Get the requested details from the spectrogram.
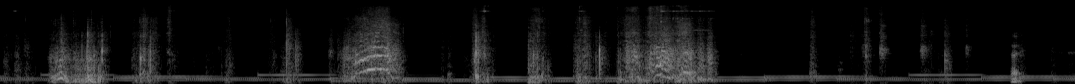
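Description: A zipper on a mattress bag is pulled in a series of short and longer rasping strokes, moderately loud, with brief pauses between pulls and a steady low hum underneath.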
